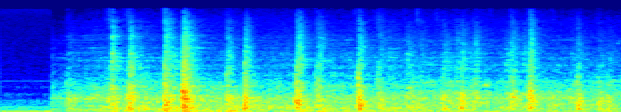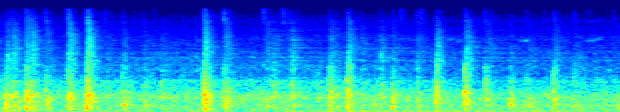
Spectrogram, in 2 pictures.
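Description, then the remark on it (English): A double-decker rush hour commuter train rolls steadily along the rails, running into the city without stopping at Huntington. A low continuous rumble is punctuated by sharp, regular clickety-clack beats from the wheels, with no voices. “All right, made it to the rush hour train.”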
